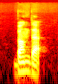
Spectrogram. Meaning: third-person singular past historic of bander
- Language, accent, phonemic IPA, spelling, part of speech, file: French, France, /bɑ̃.da/, banda, verb, LL-Q150 (fra)-banda.wav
